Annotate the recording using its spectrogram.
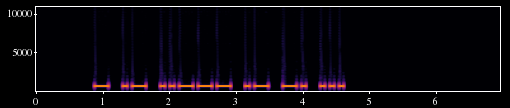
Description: Morse code, heard as a keyed tone, about 17 wpm, 700 Hz. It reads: TA2ANS
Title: DXCC-100 Call Signs - 6 Characters - Repeated 3x - 17wpm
